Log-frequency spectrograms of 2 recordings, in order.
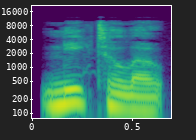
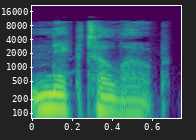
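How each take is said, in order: First: The first syllable has a stressed long I sound. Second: The first syllable has no long I sound. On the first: The speaker calls it right. "stressing the long I sound in the first syllable" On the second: The speaker calls it wrong. "He pronounced it Nyctalope"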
